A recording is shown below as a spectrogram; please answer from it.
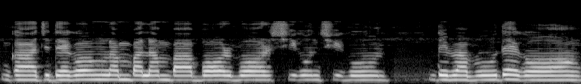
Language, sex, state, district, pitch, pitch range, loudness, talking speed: Chakma, female, Tripura, West Tripura, 210 Hz, 205-215 Hz, -13 LUFS, 105 wpm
